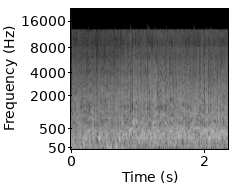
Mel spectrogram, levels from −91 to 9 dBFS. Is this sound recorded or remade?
remade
